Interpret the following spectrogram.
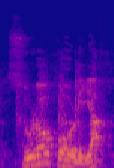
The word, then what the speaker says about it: pseudopodia: Pseudopodia. Here P is silent, pseudopodia.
